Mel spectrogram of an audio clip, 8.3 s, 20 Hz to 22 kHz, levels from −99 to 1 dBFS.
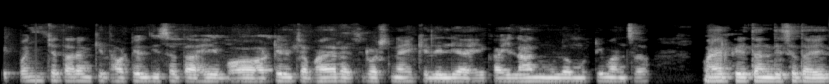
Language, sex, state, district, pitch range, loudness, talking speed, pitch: Marathi, male, Maharashtra, Sindhudurg, 125-135 Hz, -20 LUFS, 145 wpm, 130 Hz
